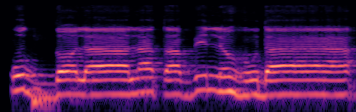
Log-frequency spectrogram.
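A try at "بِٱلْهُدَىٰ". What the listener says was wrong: আম ধরেন যেন বিলে না হয়, বিল হুদা।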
